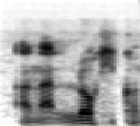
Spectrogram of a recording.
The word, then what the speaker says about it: analógico: Acento en la segunda A, analógico, no en la O es, porque es lógico.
